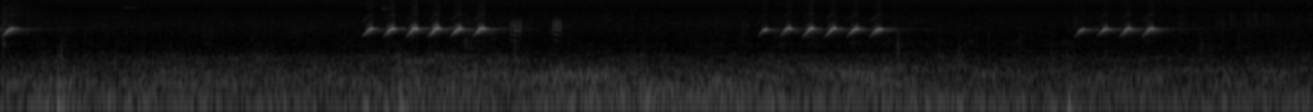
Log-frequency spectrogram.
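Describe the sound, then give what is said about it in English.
A tufted titmouse nearby sings clear, repeated whistled phrases, each a quick run of five or six bright notes, given three times with pauses between, over a steady low rumble of background noise. “That was the vocalizations of a tufted titmouse who's nearby.”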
